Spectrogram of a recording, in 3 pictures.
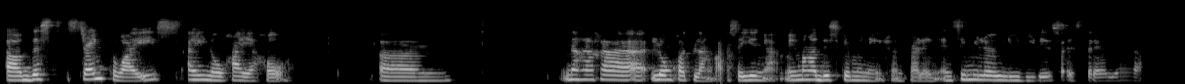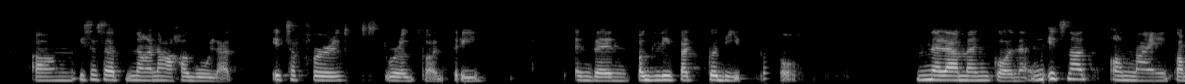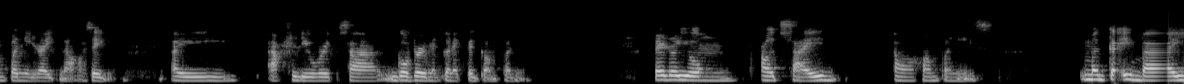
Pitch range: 175-210 Hz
